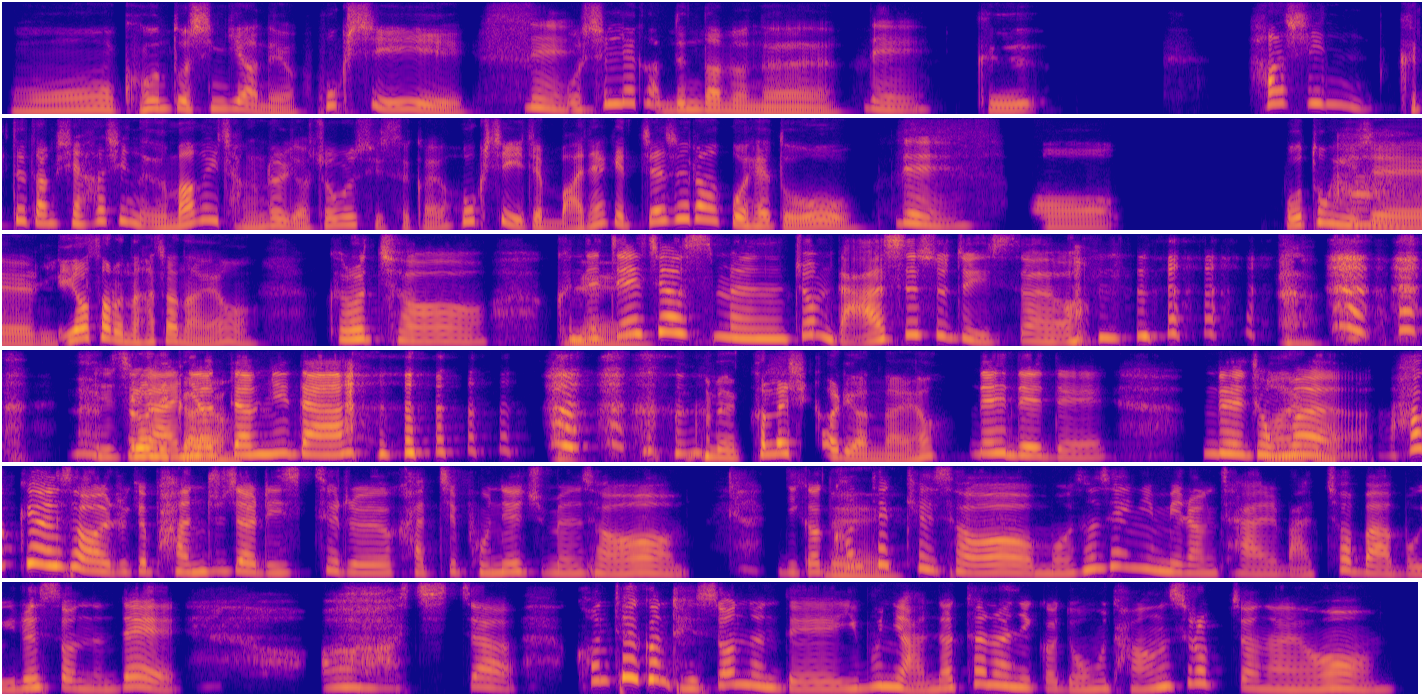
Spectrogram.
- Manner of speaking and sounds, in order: laugh; laughing while speaking: "그러니까요"; laughing while speaking: "아니었답니다"; laugh; sniff; in English: "classical이었나요?"
- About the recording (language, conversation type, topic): Korean, podcast, 여행에서 가장 기억에 남는 경험은 무엇인가요?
